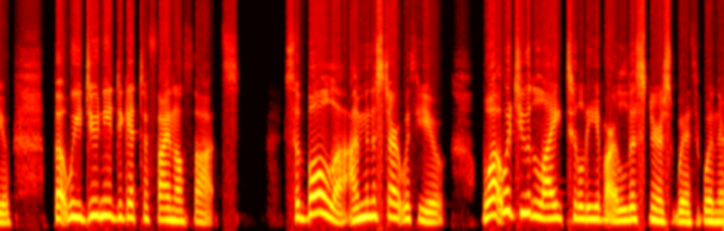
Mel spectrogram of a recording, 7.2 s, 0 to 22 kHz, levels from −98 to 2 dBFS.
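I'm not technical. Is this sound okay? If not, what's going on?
No. Throughout the speech there is a hiss or grittiness riding on the voice. It gets rougher on louder and sharper sounds, such as hissy consonants, and disappears in the pauses. This is sample clock jitter. The timing clock inside the recording equipment wobbles by a few millionths of a second, so each moment of sound is captured slightly too early or too late. Fast-changing parts of the sound suffer most, which creates that roughness.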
